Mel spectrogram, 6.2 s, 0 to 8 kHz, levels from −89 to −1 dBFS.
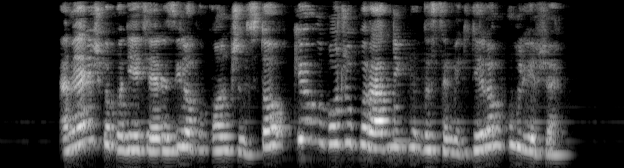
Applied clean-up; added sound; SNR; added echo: neural mask model DeepFilterNet 3.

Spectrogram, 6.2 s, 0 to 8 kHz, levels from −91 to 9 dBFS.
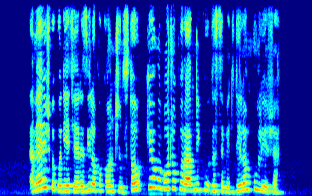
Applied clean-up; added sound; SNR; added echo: none; none; none; none.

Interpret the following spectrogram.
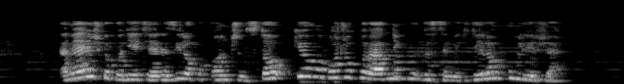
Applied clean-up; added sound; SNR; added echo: classical method WPE with log-MMSE.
